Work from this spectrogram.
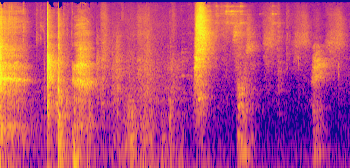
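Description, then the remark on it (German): Someone in the background shoos their cat off the windowsill of an open window: scattered soft bumps and shuffling, broken by a few short, breathy hissing bursts, all fairly quiet with no clear speech. “wir hören im Hintergrund …, der jetzt seine Katze verscheucht”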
